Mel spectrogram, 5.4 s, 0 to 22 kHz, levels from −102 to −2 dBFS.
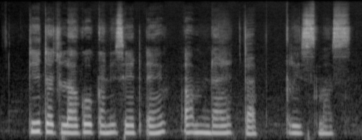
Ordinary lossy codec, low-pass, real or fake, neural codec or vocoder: none; none; fake; codec, 44.1 kHz, 7.8 kbps, Pupu-Codec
